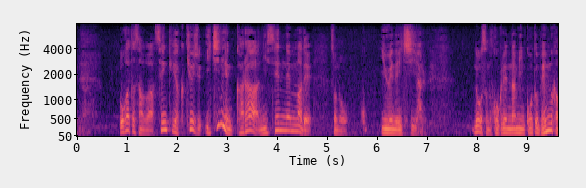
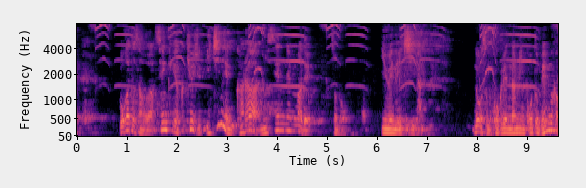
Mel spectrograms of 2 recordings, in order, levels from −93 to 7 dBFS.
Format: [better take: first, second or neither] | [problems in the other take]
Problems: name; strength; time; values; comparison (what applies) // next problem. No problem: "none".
first | noise reduction (classical method WPE with log-MMSE)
